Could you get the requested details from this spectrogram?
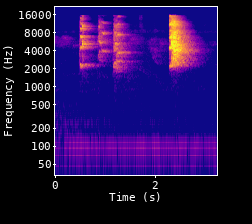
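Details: Pineapple conure chicks begging: a short series of harsh, raspy high squeaks with pauses between, ending in one louder drawn-out screechy call.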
